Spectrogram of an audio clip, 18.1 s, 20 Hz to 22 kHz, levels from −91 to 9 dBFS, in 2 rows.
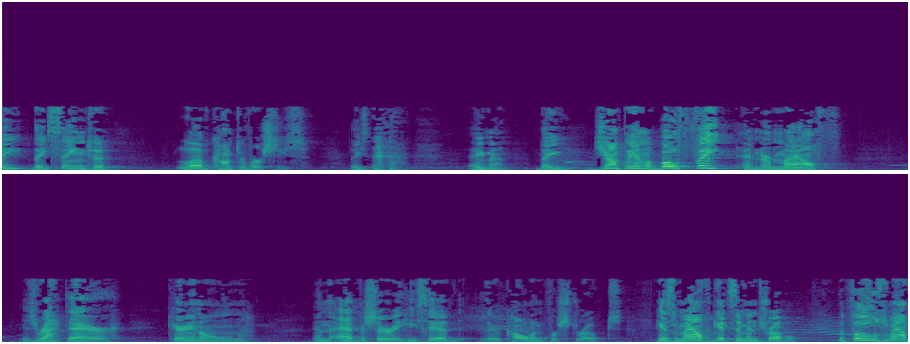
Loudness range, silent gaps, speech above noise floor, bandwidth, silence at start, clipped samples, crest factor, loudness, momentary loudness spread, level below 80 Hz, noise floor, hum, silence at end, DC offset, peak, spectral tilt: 9 LU; none; 39 dB; 8.8 kHz; 0 s; under 0.1%; 22 dB; -26 LUFS; 21 LU; -70 dBFS; -65 dBFS; none; 0 s; under 0.1%; -6 dBFS; -3.5 dB/octave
